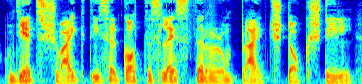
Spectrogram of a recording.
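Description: A man voicing a furious older high priest who shouts outraged accusations. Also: measured pace, no room sound, studio quality.

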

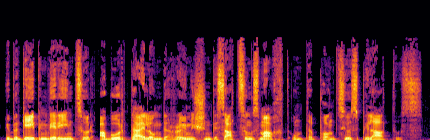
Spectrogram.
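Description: A man voicing a furious older high priest who shouts outraged accusations. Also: normal speed, no room sound, studio quality, natural voice.

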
